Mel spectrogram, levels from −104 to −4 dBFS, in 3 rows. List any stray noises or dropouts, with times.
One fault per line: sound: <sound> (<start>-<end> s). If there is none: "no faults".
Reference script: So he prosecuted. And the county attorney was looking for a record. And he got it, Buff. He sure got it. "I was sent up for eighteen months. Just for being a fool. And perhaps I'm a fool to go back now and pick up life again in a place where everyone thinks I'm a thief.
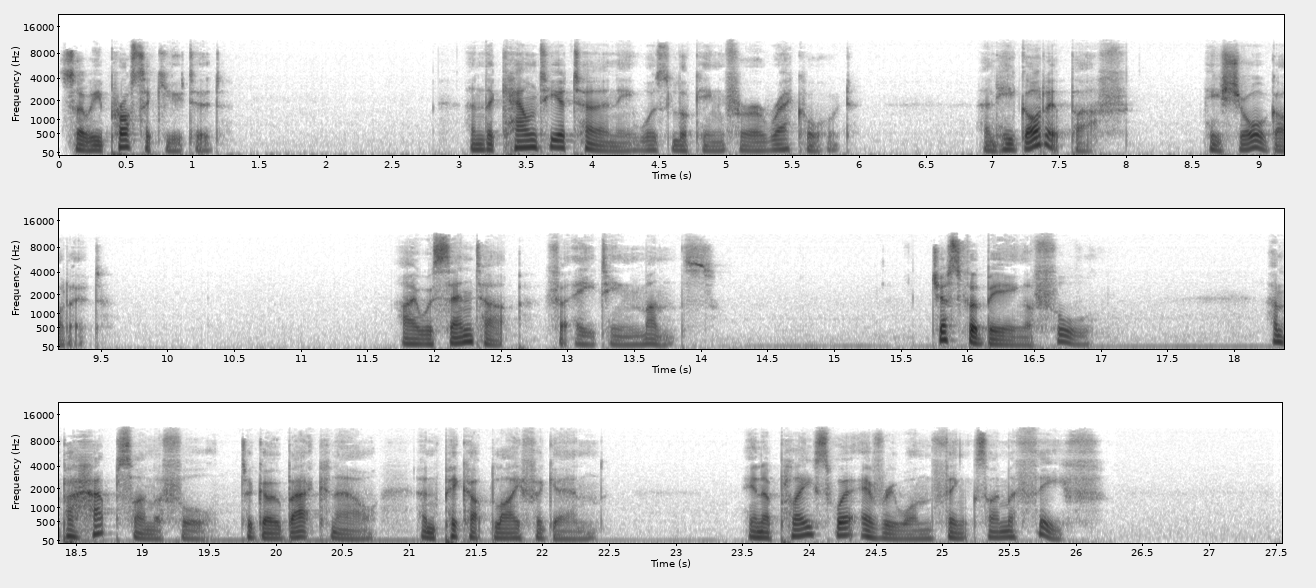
no faults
